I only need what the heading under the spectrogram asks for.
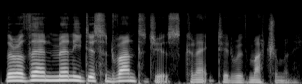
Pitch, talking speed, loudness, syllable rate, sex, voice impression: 140 Hz, 160 wpm, -18 LUFS, 7.0 syllables/s, male, very masculine, very adult-like, slightly thick, cool, slightly intellectual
